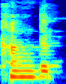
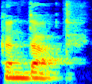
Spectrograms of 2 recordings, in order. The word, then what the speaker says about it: conduct: So you have the noun, which usually receives the stress on the first syllable, and the verb, which usually receives the stress on the second syllable.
